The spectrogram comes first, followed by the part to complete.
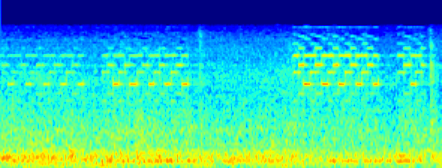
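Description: An electronic telephone ringer trilling in bursts of rapid high beeps: two bursts, a pause of about a second, then two more. Under it runs a steady rushing background noise.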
